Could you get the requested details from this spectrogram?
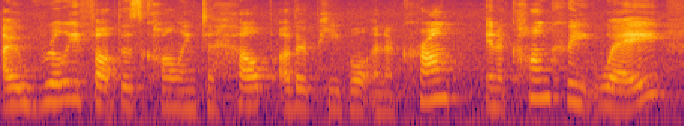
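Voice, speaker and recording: In a mid-range, bright voice with a forceful tone, a young military spouse from Texas, USA, introduces her vlog at a moderate pace. She's upbeat and chatty with light laughs, and the recording carries a little hiss or hum.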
